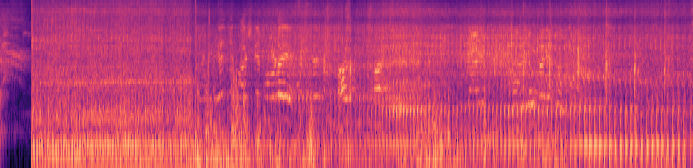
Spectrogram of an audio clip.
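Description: Motorcycle engine running steadily with a throbbing beat, cutting in suddenly about half a second in. Voices talk over it partway through.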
